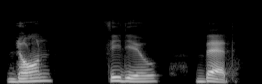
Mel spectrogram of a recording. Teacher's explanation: The description of d is voiced alveolar stop.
